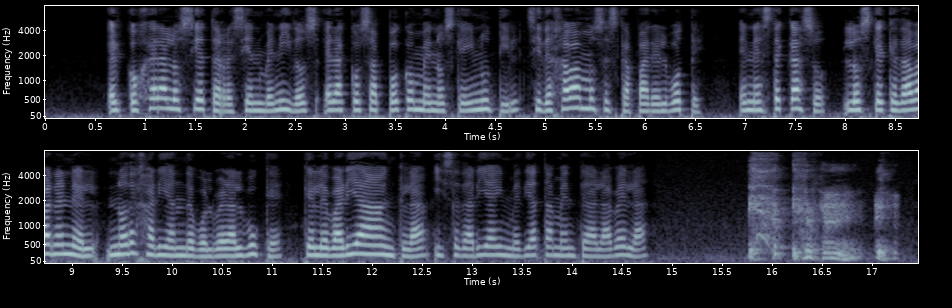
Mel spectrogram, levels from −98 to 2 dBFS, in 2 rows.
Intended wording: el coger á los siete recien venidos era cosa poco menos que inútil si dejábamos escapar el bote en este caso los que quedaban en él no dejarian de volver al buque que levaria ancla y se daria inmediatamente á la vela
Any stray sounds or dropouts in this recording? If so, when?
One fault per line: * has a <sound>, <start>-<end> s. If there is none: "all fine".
* has a throat clearing, 15.7-17.3 s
